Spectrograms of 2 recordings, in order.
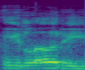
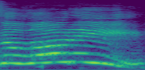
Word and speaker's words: elote: By the way, we like Elodie now. It's elote. Elote.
